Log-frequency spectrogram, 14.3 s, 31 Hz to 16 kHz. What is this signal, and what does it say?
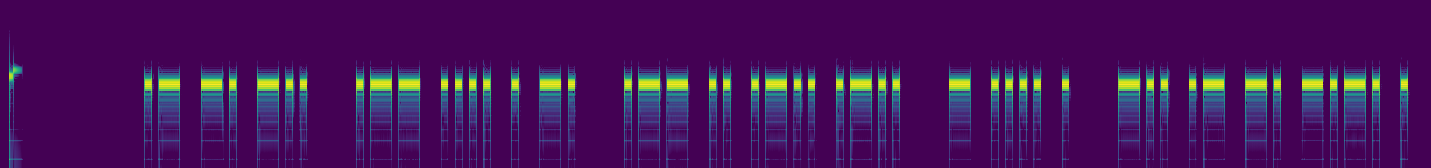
Morse code, heard as a keyed tone, about 17 wpm, 700 Hz. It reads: AND WHEN WILL THE DANCE
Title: Sentences from Top 1000 Words - Review Part 4 - 17wpm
